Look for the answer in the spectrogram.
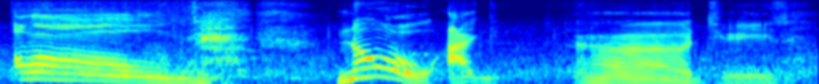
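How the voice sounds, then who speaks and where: An actor playing a cranky, sarcastic, long-suffering aging sidekick superhero in a cartoon game. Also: male voice, fairly high pitch, wildly swooping pitch, extremely slow, fairly bright tone, slight background noise, heavily acted. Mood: exasperated. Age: older. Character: grumpy, exasperated aging male sidekick superhero. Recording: music behind the voice.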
